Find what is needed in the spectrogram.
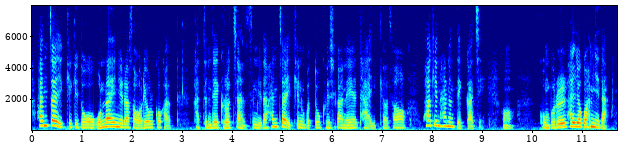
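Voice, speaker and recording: A woman speaks in a dark, mellow tone with very wide pitch swings and big swings in loudness, on a very clean recording with a silent background. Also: medium pitch for a woman, moderate pace. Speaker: Chinese language instructor. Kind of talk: course information session.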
